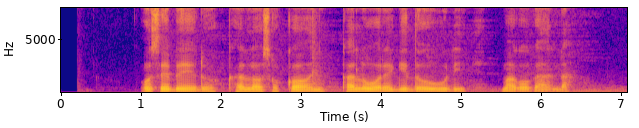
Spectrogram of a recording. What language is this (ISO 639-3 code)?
luo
